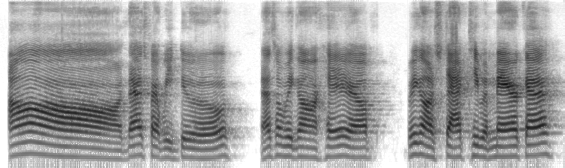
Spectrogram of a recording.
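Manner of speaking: put-on caricatured Korean accent, theatrical menace; drawn-out words in a mock Korean dictator voice; North Korean villain. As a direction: scheme as a cartoon Korean despot. Plays North Korean movie villain.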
